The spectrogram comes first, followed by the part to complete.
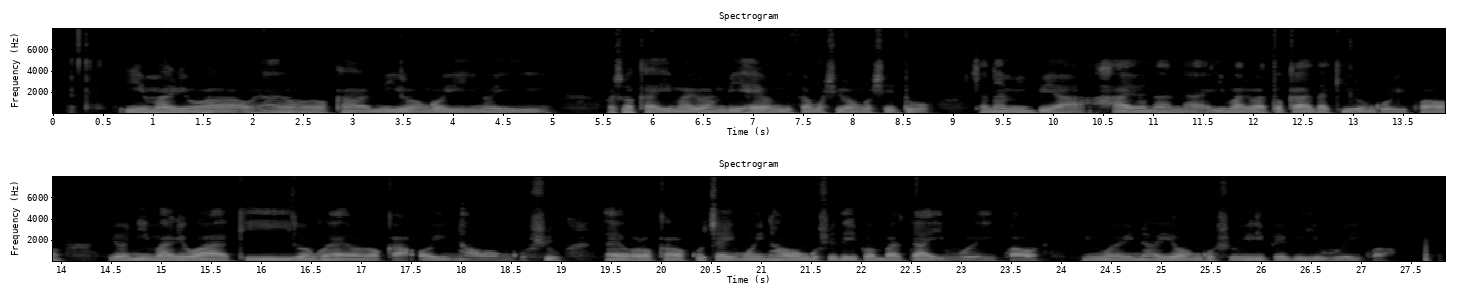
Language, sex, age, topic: Oshiwambo, male, 18-24, finance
